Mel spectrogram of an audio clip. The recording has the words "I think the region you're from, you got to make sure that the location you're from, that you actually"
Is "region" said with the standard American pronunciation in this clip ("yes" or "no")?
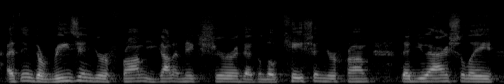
no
